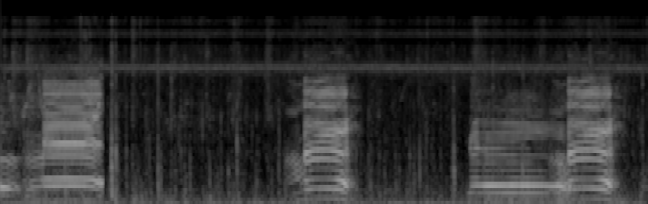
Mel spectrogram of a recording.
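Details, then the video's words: Roaming cattle on a road calling repeatedly, four harmonic moos, some long and sustained, others shorter and arched, spaced a second or more apart, with low background noise. "Rombongan sapi berkeliaran di jalan suara sapi bunyi"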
